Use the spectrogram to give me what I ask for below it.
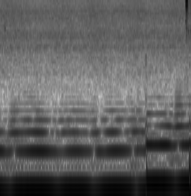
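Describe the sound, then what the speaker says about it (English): A gritty synth bass from the Bassmaster VST plugin plays alone in a trap soul beat, with loud sustained low notes and a pitch change near the end. "But essentially, that bass by itself sounds like this."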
